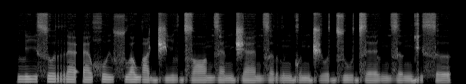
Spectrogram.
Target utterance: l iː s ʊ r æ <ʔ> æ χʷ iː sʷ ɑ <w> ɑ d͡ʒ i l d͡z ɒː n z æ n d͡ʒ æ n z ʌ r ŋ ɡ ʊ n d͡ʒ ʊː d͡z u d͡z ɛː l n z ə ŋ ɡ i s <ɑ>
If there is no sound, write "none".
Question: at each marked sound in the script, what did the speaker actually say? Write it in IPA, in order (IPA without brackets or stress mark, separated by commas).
ʔ, w, ə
